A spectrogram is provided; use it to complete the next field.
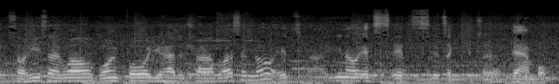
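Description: A man's voice sounds dry with no echo. Clear music plays in the background. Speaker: travel vlogger. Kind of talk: casual vlog chat. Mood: mildly annoyed, recounting. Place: station. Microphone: phone near.

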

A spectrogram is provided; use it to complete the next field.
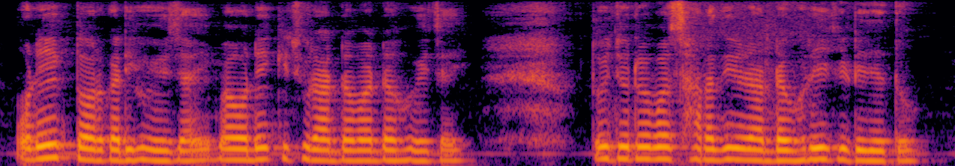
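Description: In a monotone, flat intonation, this woman talks at a medium pitch. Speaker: vlogger. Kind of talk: casual vlog narration. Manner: halting.

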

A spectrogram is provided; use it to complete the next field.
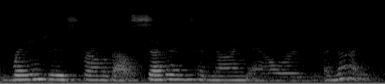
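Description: The speech moves at a very slow pace. Light background noise and audible room echo are present. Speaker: sleep medicine physician. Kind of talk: lecture. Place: hall.

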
